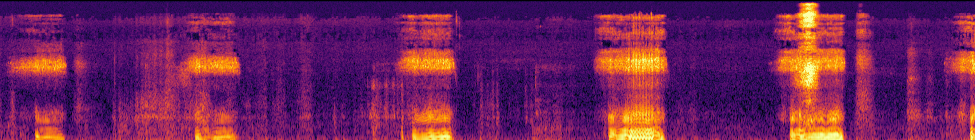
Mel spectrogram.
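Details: Snoring from an eight-month-old Frenchie puppy, five loud, throaty rasping snores spaced roughly every three seconds, each lasting under a second, with faint breathing in the quiet gaps.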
